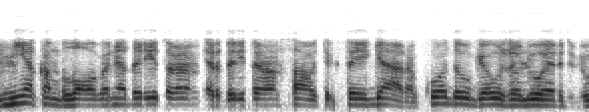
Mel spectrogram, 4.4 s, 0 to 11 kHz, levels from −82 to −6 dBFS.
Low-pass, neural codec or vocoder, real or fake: 9.9 kHz; vocoder, 48 kHz, 128 mel bands, Vocos; fake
